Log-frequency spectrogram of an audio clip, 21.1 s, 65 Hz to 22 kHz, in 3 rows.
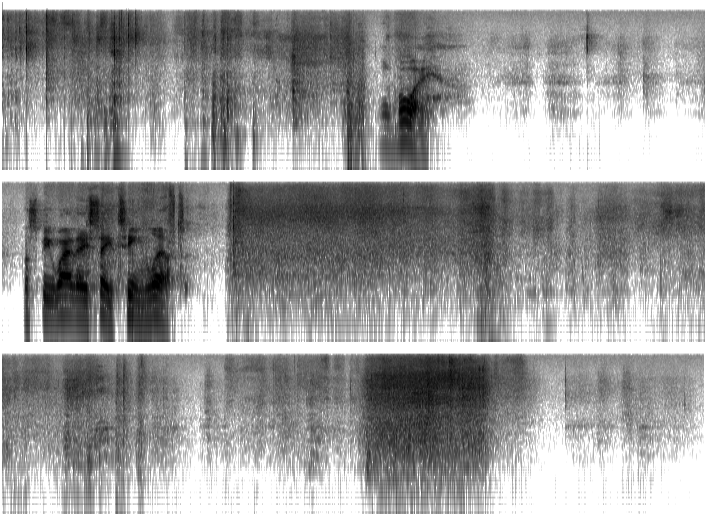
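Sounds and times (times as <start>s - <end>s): packaging rustling: 0.0s - 3.3s.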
